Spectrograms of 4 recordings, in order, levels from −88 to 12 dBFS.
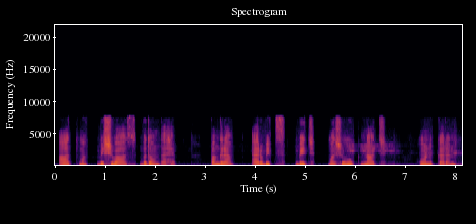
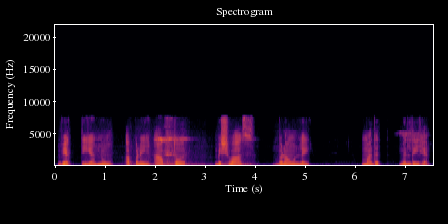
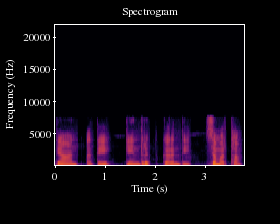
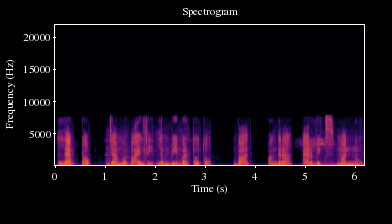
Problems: none marked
